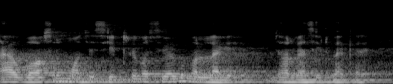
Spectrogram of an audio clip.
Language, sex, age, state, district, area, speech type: Odia, male, 18-30, Odisha, Puri, urban, spontaneous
